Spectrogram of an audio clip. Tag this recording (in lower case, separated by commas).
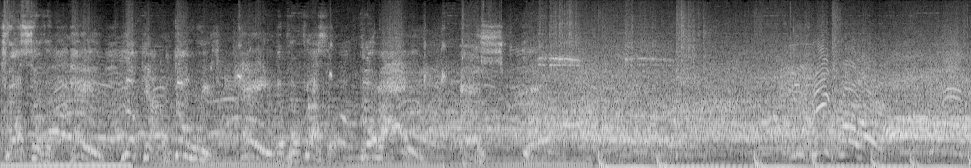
music, speech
